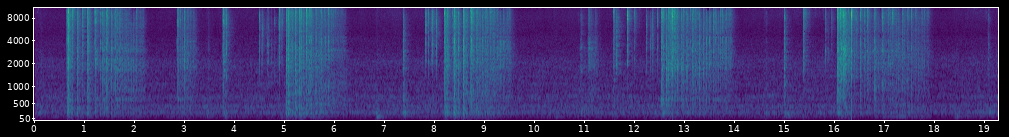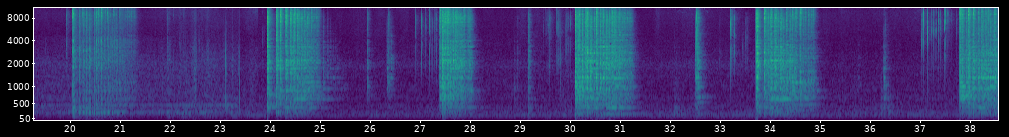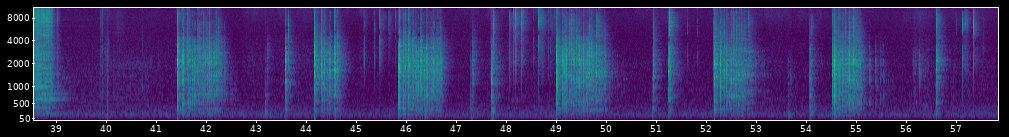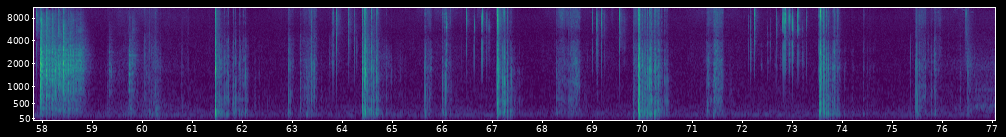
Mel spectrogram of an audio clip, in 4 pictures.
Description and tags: DiceRollingSounds Percentile
This file contains the sounds of percentile dice (pair of d10's) not included in other files for the set.
Dice rolling sounds. Number of dice: 1, 5, and 10+ samples. Type of dice: d2 (coin), d4, d6, d8, d10, d12, d20, d100 (two d10's). Rolling surfaces: wood, tile, and glass.
d100, dice, die, game, roll, rolling, rpg, throw, throwing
